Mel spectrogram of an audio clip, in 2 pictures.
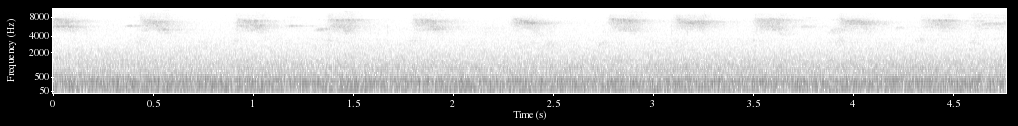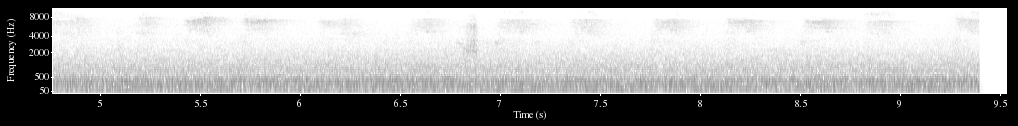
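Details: A Brown-headed Cowbird fledgling perched on a bird feeder begs frantically to be fed by its chickadee foster parent, giving thin, high begging notes repeated steadily about two or three times a second, over a low rumble of background noise.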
